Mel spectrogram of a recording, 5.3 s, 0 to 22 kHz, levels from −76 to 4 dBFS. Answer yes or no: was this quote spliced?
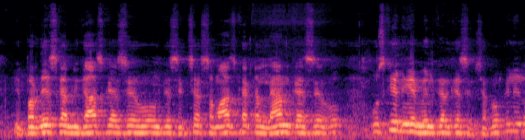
no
